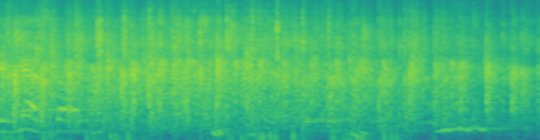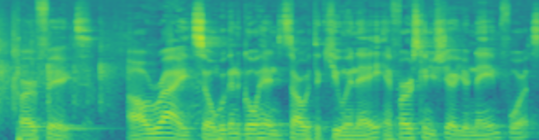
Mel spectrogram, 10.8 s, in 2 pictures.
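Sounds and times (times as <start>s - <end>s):
audience clapping: 0.0s - 6.7s
speech: 5.6s - 10.7s.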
